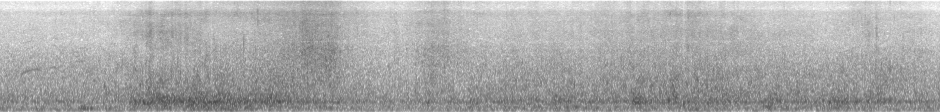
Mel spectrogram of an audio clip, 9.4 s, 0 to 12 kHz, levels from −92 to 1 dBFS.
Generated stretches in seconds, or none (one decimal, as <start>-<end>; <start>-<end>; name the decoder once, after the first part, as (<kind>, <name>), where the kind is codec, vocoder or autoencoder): 0.9-2.2 (codec, HILCodec); 5.3-7.6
